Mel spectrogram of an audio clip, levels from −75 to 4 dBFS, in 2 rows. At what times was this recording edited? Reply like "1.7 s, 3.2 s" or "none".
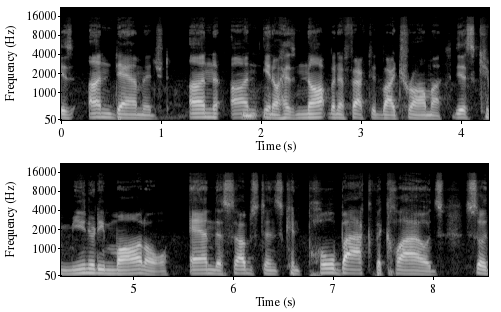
3.9 s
